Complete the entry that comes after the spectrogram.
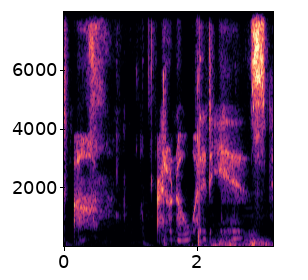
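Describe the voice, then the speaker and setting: Whispered speech is heard with noticeable background noise. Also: woman. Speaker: ASMR creator. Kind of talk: ASMR just chatting, casual talk about a reality TV show. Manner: whispered, soft-spoken, chatty.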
